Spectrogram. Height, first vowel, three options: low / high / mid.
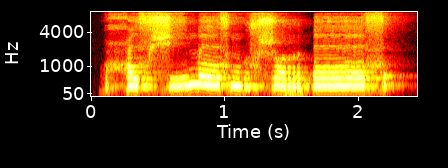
high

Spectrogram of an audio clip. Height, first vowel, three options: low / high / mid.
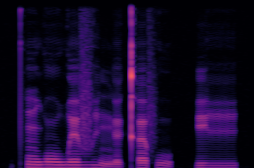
high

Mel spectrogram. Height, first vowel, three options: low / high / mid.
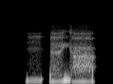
high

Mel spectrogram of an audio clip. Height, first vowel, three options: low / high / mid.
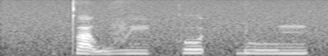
low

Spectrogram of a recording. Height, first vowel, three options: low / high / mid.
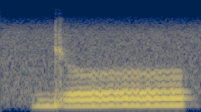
mid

